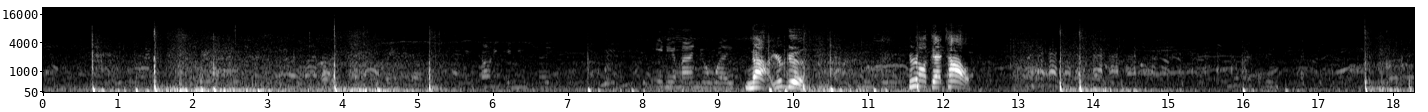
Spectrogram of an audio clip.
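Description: Fireworks bang and crackle outdoors, echoing in the distance.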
